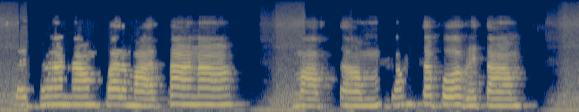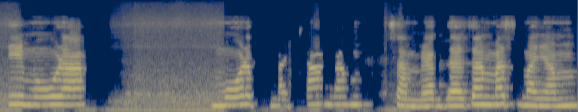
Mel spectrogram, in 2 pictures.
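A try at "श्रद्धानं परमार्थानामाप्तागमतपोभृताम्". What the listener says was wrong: इसमें श्रद्धा नाम नहीं, बहुत से लोग श्रद्धा नाम कह रहे हैं,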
